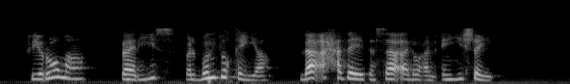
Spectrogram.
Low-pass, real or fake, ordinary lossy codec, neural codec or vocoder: 5.4 kHz; fake; MP3, 32 kbps; codec, 24 kHz, 3 kbps, HILCodec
